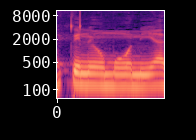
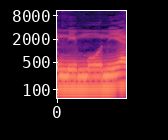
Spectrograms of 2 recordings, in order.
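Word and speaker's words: pneumonia: ये पिनोमोनिया के बारे में है, जिसको हम इंग्लिश में निमोनिया कहते हैं, या इंग्लिश में इसको भी निमोनिया कह सकते हैं अगर पी साइलेंट है तो।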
